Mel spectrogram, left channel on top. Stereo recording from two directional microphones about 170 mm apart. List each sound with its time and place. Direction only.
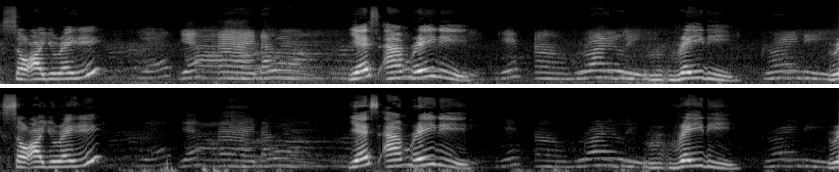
0.1 s a woman's voice: 60° right (ahead or behind)
1.8 s a child's voice: 25° right (ahead or behind)
3.4 s a woman's voice: 55° right (ahead or behind)
5.0 s a child's voice: 25° right (ahead or behind)
6.7 s a woman's voice: 55° right (ahead or behind)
